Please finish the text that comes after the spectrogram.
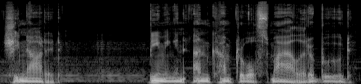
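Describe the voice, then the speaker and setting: A man's voice: rumbling low, big pitch swings, normal speed, gravelly, soft background music. A man reading a science fiction story as narrator in a scripted audio fiction style.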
